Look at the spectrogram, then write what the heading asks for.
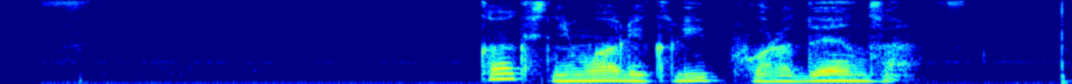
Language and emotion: Russian, sad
